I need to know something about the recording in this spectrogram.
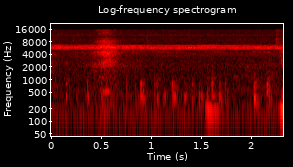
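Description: Near silence: a faint, steady high-pitched insect drone, with a few faint short sounds.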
